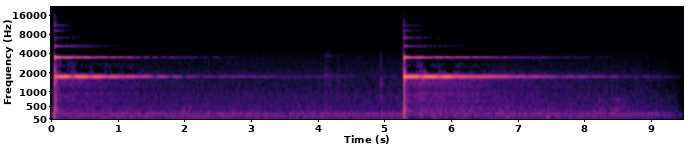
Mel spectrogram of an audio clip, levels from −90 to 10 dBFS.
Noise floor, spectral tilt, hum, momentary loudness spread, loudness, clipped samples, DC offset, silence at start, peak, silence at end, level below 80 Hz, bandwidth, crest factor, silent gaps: -59 dBFS; -1 dB/octave; none; 25 LU; -21 LUFS; under 0.1%; under 0.1%; 0.05 s; -2 dBFS; 2 s; -66 dBFS; 16 kHz; 26 dB; none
